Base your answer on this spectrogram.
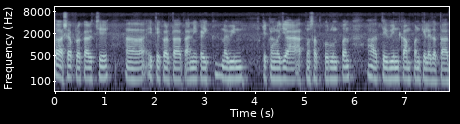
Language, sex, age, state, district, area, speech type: Marathi, male, 18-30, Maharashtra, Yavatmal, rural, spontaneous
